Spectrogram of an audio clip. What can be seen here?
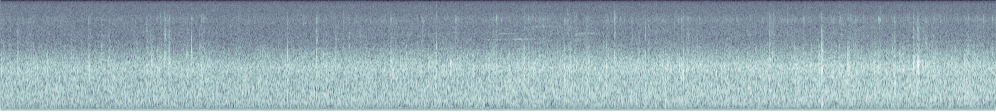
rain, warbler song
